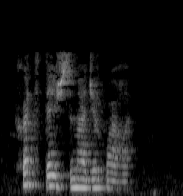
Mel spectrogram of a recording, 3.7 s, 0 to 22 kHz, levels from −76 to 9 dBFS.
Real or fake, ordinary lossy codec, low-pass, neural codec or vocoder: real; MP3, 32 kbps; 7.2 kHz; none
